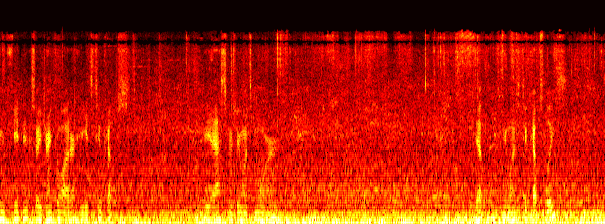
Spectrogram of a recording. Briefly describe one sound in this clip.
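A woman talks on a phone in the distance.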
